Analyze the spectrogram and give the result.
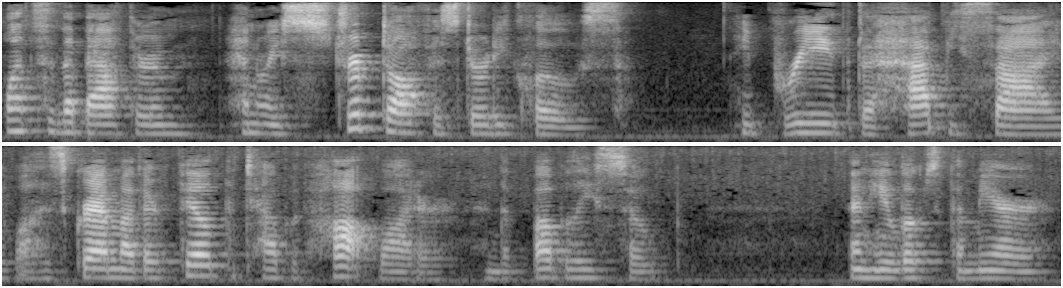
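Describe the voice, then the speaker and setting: A woman narrating a scripted horror story in a suspenseful, expressive manner with dramatic pauses. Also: fairly low pitch, a little hiss or hum, poor audio. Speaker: narrator of an audio play.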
